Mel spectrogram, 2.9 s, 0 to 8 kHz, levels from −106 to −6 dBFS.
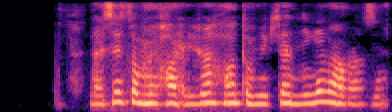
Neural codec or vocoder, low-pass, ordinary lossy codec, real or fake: codec, 16 kHz, 2 kbps, FreqCodec, larger model; 7.2 kHz; AAC, 48 kbps; fake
